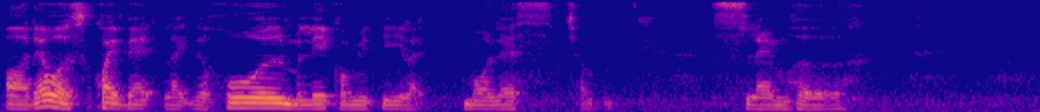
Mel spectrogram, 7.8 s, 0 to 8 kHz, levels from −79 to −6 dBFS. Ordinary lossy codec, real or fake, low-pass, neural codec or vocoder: none; real; 7.2 kHz; none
